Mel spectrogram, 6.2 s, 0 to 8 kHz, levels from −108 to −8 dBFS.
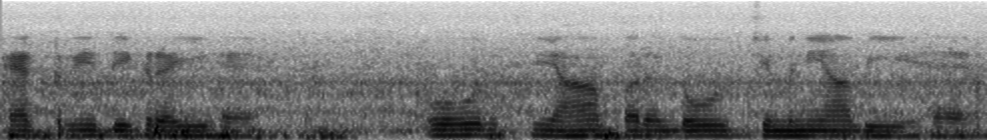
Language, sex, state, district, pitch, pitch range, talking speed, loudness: Hindi, male, Haryana, Jhajjar, 105 Hz, 100-110 Hz, 105 wpm, -16 LUFS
